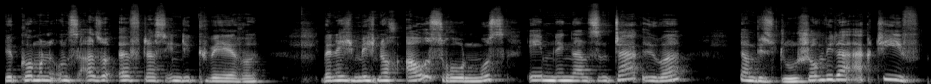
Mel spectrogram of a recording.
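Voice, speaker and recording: Male reader as a gentle small night creature, raised pitch, unhurried and soothing. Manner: soothing and patient. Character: calm, gentle male nocturnal animal. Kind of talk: storybook reading.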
